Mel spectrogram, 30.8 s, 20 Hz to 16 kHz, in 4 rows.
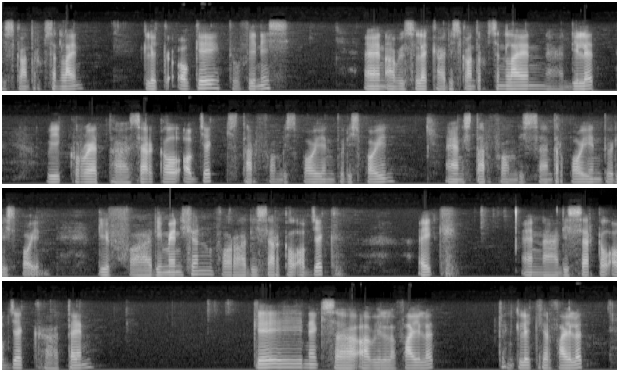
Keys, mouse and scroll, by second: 7.1 Delete, 7.8-9.9 scroll down 1, 9.9 click, 20.7 8, 21.3 Return, 22.5 click, 24.4-25.0 typing, 25.6 Return, 26.4 scroll down 1, 26.6 scroll up 1.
